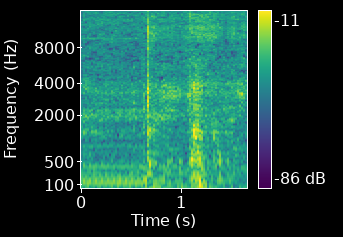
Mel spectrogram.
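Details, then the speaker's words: New Bosch Ascenta dishwasher, first startup after installation: drain pump hum fades, then a click and soft water rush as the fill valve opens after safety checks pass; normal fill valve opening. "Now we can hear that valve just opened up. We can see this move, and that means it did all of its safety checks, everything checked out, and now it opened up this valve and we have water coming into the dishwasher."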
